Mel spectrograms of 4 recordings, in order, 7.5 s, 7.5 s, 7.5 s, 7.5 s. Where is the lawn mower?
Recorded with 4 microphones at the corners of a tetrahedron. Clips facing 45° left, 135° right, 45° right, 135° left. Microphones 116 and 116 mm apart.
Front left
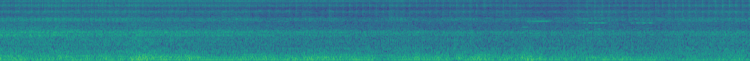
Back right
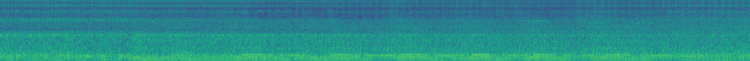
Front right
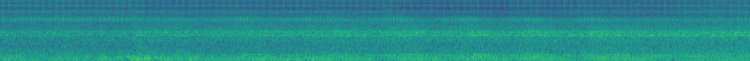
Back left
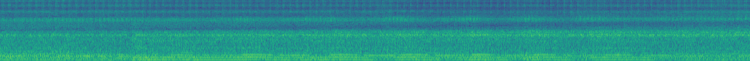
175° left; by 7.5 s 145° right.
